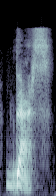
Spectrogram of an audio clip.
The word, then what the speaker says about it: ders: E sometimes sounds as A, sometimes as E. For example, ders, ders, lesson, class. Geç, E. See, ders, A.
